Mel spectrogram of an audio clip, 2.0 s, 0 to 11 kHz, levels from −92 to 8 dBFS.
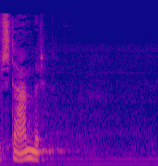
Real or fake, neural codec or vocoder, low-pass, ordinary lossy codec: fake; vocoder, 44.1 kHz, 128 mel bands every 512 samples, BigVGAN v2; 9.9 kHz; MP3, 32 kbps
